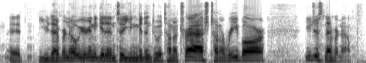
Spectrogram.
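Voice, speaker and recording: A man talks with an American accent. His pitch variation is ordinary. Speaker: land clearing contractor. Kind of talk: on-site tutorial vlog. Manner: fast; casual, filler-heavy.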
